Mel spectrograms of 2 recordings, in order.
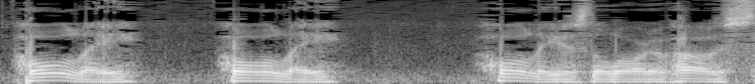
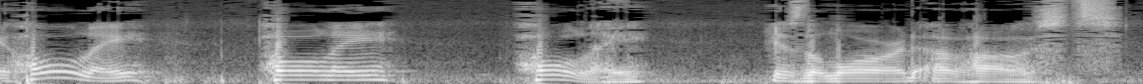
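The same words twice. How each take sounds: First: Said in the usual way. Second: Slow, falling solemn chant of holy; solemn recitation. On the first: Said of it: "In the Hebrew". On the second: Acted. Preacher quoting the seraphim to his congregation, solemn and slow. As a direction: intone it like the angels' cry.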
